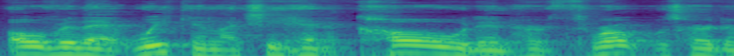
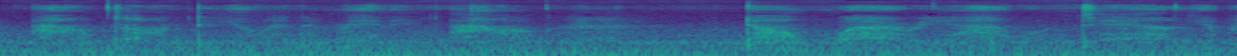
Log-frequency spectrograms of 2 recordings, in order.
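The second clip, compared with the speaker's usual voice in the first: voiceless, much softer whisper; 19 dB quieter than usual. Retold or imitated. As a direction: imitate the wife whispering to dodge the talk. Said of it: "And so she's whispering".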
